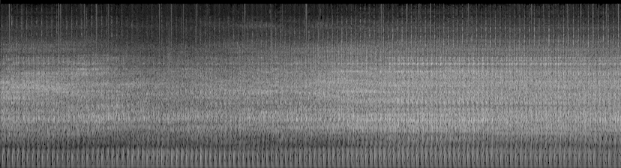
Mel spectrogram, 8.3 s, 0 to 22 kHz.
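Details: Royal Enfield 350 Redditch Bullet first start after full rebuild, wet-sumped, warming: steady single thump with faint tap; timing later found slightly over-advanced, resetting quietened tapping.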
